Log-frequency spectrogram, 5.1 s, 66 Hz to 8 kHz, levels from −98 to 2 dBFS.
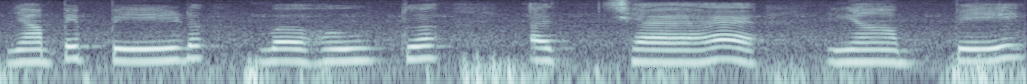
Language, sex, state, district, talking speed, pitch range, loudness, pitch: Hindi, female, Punjab, Fazilka, 95 wpm, 235-260 Hz, -14 LUFS, 245 Hz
